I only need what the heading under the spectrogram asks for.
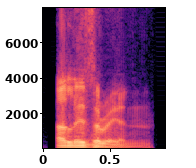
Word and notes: alizarin: British English

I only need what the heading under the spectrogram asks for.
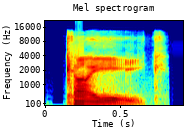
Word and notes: caique: British English

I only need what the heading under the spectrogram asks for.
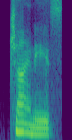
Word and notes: Chinese: Indian

